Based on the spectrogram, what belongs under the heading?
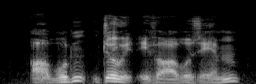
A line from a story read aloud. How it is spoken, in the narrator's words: growled Durdles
